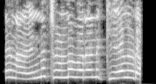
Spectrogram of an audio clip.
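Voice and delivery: high-pitched urgent demand to be heard; exasperated insisting. Acted. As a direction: cut through your son's refusal. Mother insists over son's refusal. (ஆவேசமாக வற்புறுத்துதல்)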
